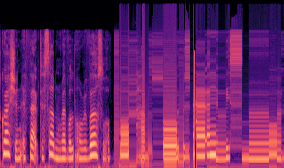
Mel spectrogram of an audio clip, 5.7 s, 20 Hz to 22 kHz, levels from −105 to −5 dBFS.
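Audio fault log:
1.43–1.51 s and 3.85–3.94 s: damaged data in a compressed stream. Each is a brief glitch about 80 ms long, as the decoder misreads corrupted frames and resynchronises. Unlike the buzz, these are isolated blips with no steady pitch.
2.29–5.68 s: robotic sound from repeated short buffers. The speech turns into a rigid metallic buzz locked at 50 Hz, most likely because audio arrived too seldom and the last 20 ms was replayed for most of that stretch. It persists continuously rather than as brief blips.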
